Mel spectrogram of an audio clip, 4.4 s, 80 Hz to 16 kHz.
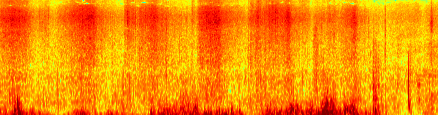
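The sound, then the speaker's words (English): Hurried, uneven footsteps scuffing and crunching over rough ground as a person alone climbs a hill overlooking the Bering Sea in Alaska at 11 o'clock at night in July, heading for high ground after a tsunami warning, with a steady rustle of brush and gear throughout and no talking. “Okay, climbing up this hill.”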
